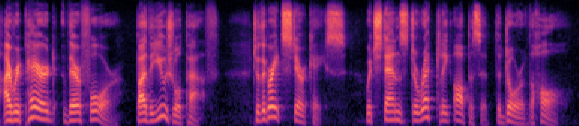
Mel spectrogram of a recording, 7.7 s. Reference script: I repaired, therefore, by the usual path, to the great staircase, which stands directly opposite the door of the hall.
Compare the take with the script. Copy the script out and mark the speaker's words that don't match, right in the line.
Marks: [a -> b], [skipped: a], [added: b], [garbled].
I repaired, therefore, by the usual path, to the great staircase, which stands directly opposite the door of the hall.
